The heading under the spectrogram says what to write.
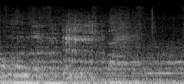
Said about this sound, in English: It was a strange roar, a rumble like a rock slide mixed with an animal scream, like a panther. It came from the woods where I had driven the dog, and now I heard the mutt whimpering.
